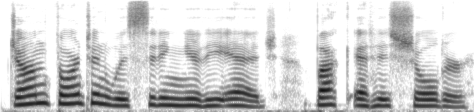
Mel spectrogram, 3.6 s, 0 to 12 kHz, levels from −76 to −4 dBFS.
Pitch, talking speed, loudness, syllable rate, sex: 205 Hz, 185 wpm, -17 LUFS, 4.8 syllables/s, female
